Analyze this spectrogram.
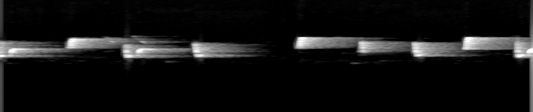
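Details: Ruby-crowned tanager singing in the wild: a series of high, clear, slightly descending whistled notes, each short and slurred, given about every half second with a brief pause midway.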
